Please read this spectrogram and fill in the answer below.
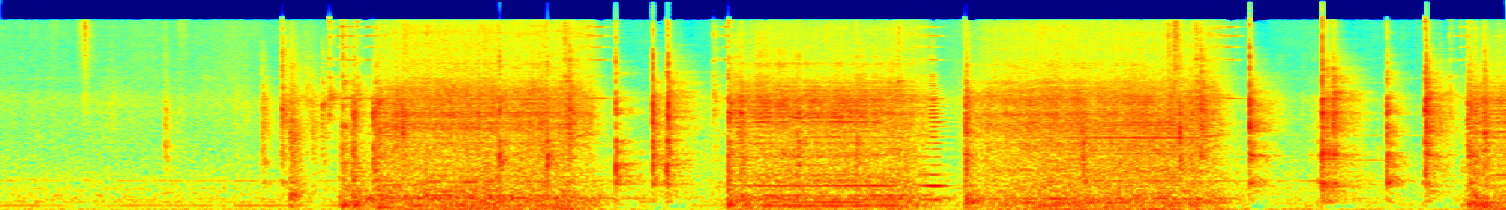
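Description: Electric pastry dough sheeter running, its motor and conveyor belts starting about two and a half seconds in as croissant dough is rolled thinner between the rollers. The running stops and restarts several times with a sharp click at each change, as the lever reverses the belt for the next pass.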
